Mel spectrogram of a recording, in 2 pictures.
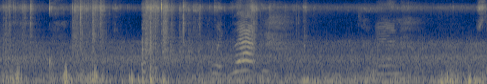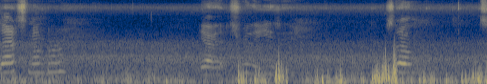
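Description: A trampoline being bounced on: irregular low thuds of the mat and springs, heaviest near the end.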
